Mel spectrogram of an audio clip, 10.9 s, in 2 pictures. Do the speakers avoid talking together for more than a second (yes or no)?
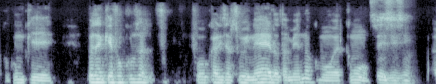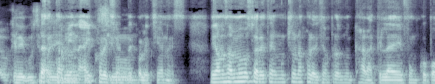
no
